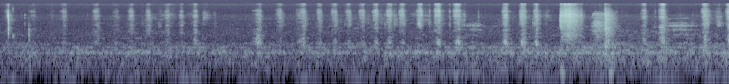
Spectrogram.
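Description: Pencil scratching on paper in many short, quick strokes as hair is sketched from the roots outward. The strokes are faint and grow more frequent toward the end, with one longer, louder stroke about eight and a half seconds in.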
